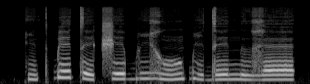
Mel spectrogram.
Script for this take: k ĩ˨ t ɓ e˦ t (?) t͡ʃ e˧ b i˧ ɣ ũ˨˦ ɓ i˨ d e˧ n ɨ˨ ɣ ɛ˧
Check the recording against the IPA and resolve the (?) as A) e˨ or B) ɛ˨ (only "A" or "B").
A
